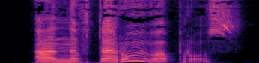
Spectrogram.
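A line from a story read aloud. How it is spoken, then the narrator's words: Man's snort. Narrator (Russian): хмыкнул мужчина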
